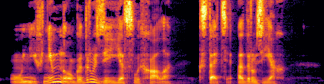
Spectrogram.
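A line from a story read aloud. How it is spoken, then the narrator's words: Falsely casual tone. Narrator (Russian): продолжила она фальшиво-небрежным тоном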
